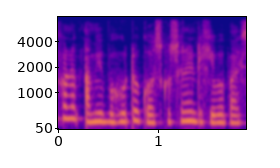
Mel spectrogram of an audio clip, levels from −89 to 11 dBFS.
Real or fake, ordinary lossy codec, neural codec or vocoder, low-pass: real; none; none; 7.2 kHz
